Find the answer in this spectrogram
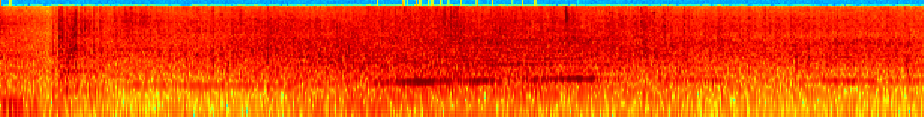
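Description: Dirt bike engine running and revving: its pitch climbs about halfway through, then eases off.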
